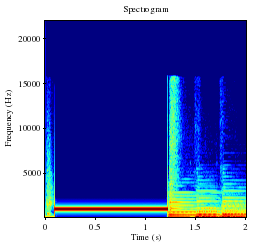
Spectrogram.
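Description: A single steady electronic beep, one pure tone lasting about a second, cut off abruptly as piano music starts.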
